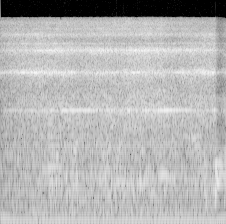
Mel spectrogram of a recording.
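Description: Jet aircraft on the runway at Gatwick Airport at night, a loud steady engine roar and whine filling the whole stretch with no break.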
